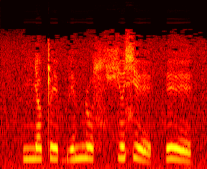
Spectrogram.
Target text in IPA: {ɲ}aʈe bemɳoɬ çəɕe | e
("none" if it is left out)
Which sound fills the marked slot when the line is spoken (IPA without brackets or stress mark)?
ɲ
